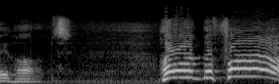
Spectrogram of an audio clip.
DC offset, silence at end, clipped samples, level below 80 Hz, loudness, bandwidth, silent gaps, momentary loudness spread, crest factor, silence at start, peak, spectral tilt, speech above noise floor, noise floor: under 0.1%; 0 s; under 0.1%; -60 dBFS; -24 LUFS; 16.5 kHz; none; 23 LU; 18 dB; 0 s; -6 dBFS; -3.5 dB/octave; 25 dB; -48 dBFS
